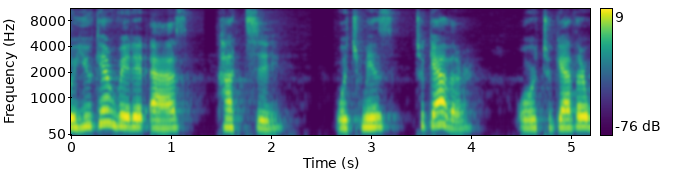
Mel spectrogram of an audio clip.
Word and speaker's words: 같이: If you read it as 같이, think about it once again.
